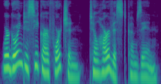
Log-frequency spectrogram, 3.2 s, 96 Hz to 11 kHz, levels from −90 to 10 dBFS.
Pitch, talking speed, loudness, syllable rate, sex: 190 Hz, 185 wpm, -19 LUFS, 5.0 syllables/s, female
